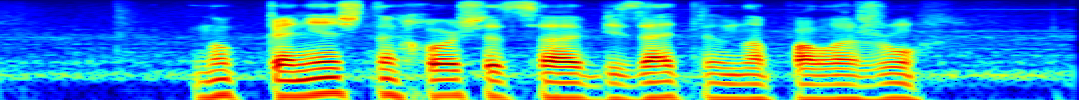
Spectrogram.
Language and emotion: Russian, neutral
